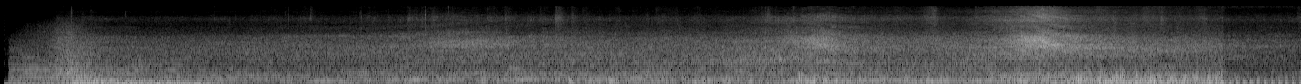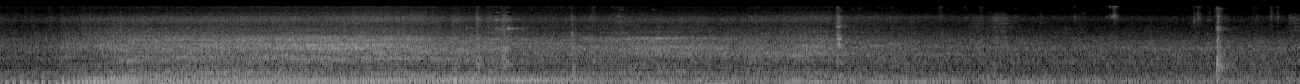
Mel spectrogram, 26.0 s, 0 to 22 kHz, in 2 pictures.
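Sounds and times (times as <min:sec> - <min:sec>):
street traffic: 0:00.0 - 0:26.0
motorbikes passing: 0:02.4 - 0:24.8.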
